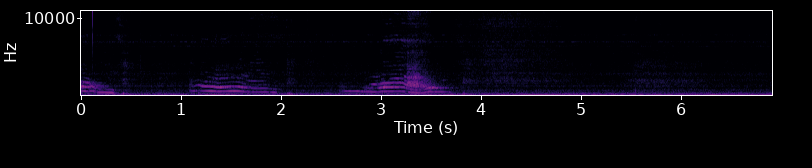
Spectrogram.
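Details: Domestic cat mewing three or four times in close succession, clear wavering cries that rise and then slide downward, one slightly harsher, over a steady low hum in a small room.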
